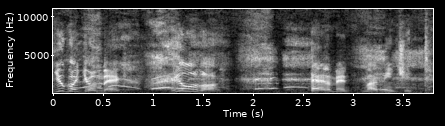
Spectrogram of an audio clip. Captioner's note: sobbing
